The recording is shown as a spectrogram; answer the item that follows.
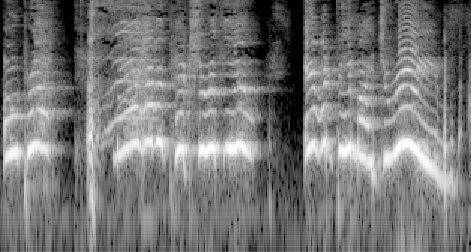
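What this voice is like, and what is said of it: High-pitched, panicky choirboy-like voice. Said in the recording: “That is you doing my voice. ... your voice did go up quite several tones and with this sort of panic and emotion ... it was like a little choir boy”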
